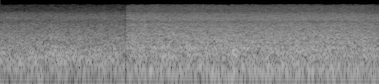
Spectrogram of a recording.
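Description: Bubbling springs at the base of Mount Shasta on its south side, feeding the headwaters of the Sacramento River, heard as a steady, broad rush of flowing water, close and continuous, with no voices.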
